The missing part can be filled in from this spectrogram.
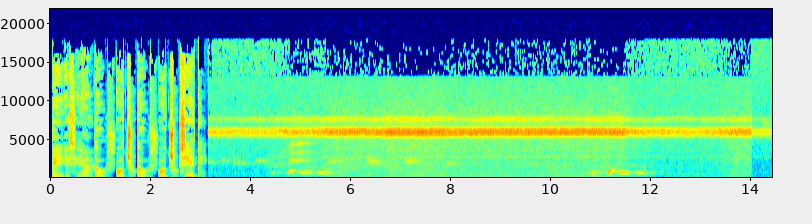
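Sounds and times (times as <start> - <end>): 
speech: 0.3 - 3.4
high-pitched insect drone: 3.2 - 14.4
doves calling with soft hollow hooting notes: 3.3 - 9.1, 9.7 - 12.4.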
